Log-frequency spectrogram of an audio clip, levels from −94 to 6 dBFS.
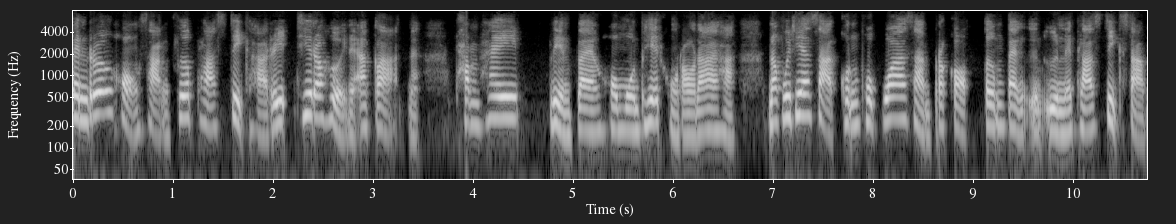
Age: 20-39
